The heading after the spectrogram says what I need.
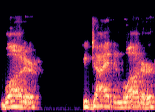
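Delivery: slow, abrupt, blunt, cutting-in delivery. Retelling how a psychic interrupts someone in a clip: imitating Sylvia Browne's voice. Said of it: "'cause her voice is, is like Linda Blair".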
